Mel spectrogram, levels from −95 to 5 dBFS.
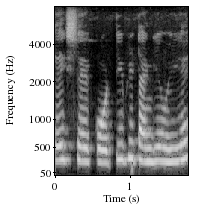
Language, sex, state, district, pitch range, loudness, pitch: Hindi, female, Chhattisgarh, Bilaspur, 245-280 Hz, -14 LUFS, 255 Hz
